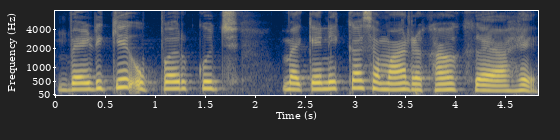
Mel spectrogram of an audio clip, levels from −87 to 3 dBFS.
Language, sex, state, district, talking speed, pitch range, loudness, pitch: Hindi, female, Gujarat, Valsad, 125 wpm, 205-245 Hz, -13 LUFS, 225 Hz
